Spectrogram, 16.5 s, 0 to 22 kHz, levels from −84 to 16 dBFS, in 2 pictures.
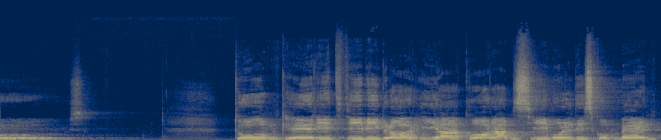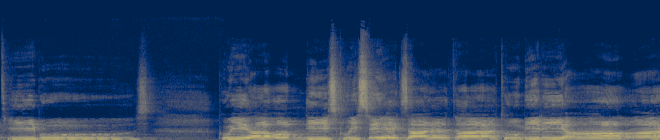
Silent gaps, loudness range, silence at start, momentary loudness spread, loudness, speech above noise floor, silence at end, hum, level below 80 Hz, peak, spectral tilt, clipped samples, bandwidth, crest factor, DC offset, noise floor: none; 6 LU; 0 s; 9 LU; -16 LUFS; 41 dB; 0 s; none; -60 dBFS; -2 dBFS; -3 dB/octave; under 0.1%; 14.5 kHz; 14 dB; under 0.1%; -56 dBFS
